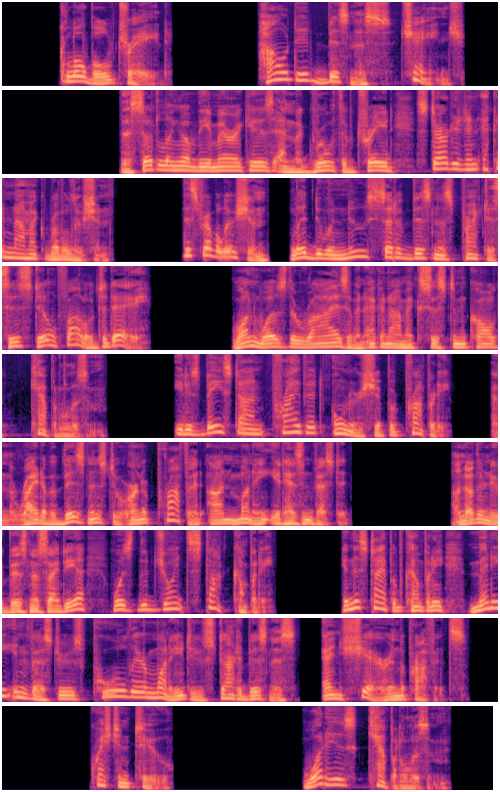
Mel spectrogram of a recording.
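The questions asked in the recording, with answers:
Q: What is capitalism?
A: An economic system based on private ownership of property and the right of a business to earn a profit on money it has invested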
